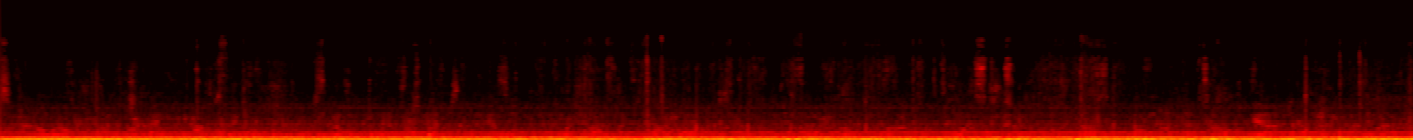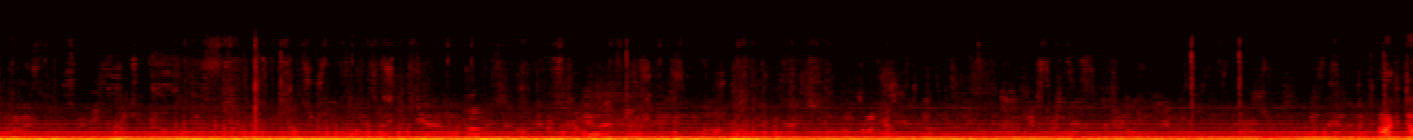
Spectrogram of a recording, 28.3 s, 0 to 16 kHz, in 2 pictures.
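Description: Cabin noise of an Airbus A320neo taxiing: a steady low rumble with a constant engine hum, and passengers talking in the background.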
